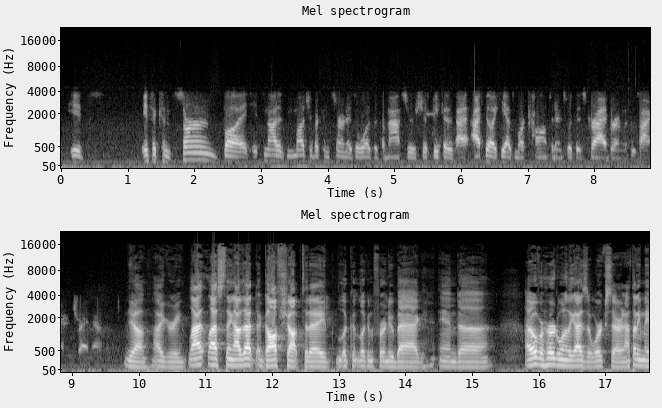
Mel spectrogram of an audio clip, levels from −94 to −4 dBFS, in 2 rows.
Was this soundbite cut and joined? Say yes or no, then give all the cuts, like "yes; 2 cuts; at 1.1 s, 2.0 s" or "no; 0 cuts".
no; 0 cuts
